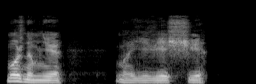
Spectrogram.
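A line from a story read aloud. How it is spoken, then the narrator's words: Timid reminder. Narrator (Russian): робко напомнил Гидон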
